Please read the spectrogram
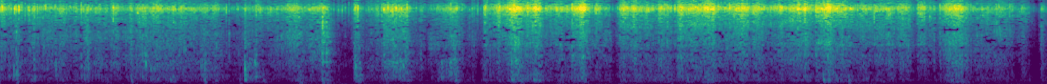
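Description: Clear plastic packaging bags crinkling and rustling in the hands as a machine part is unwrapped and pulled out of a cardboard box, a continuous crackle of many small sharp crinkles.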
